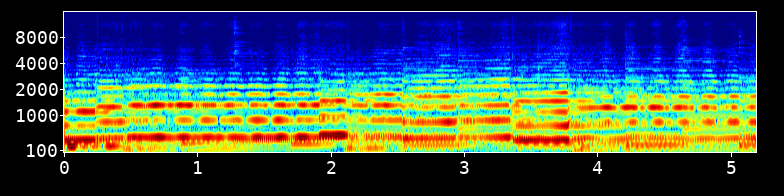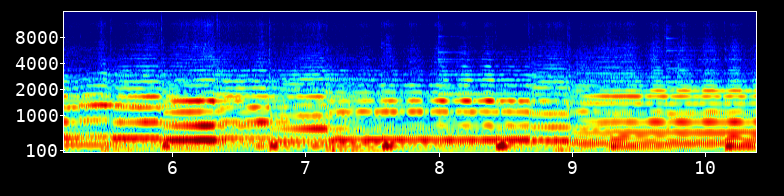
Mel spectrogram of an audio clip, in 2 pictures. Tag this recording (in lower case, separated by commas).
music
